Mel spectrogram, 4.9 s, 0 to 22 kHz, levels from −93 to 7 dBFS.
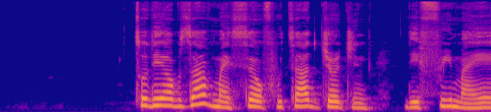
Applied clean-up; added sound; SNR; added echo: none; none; none; none.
